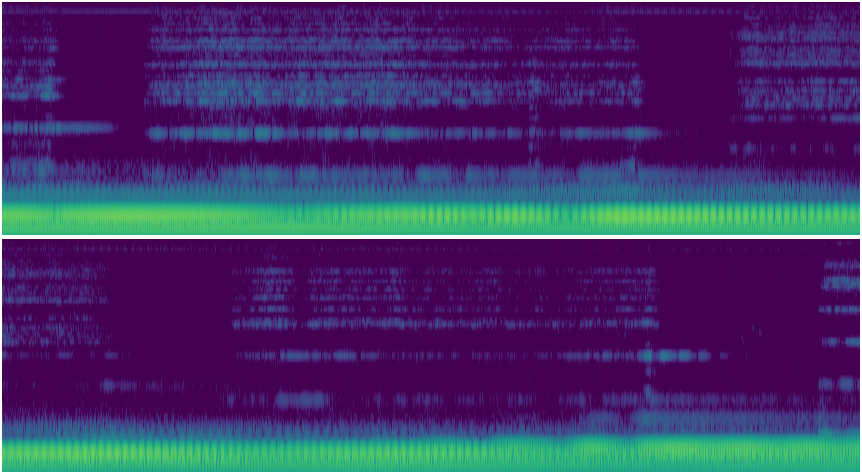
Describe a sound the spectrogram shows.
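A mallet rubs around the rim of a singing bowl, making its tone swell and waver.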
